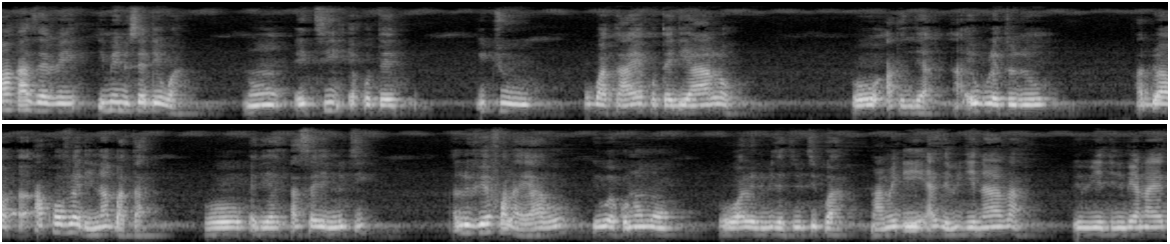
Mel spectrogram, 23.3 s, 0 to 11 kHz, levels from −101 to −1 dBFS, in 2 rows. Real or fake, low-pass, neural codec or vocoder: real; 9.9 kHz; none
